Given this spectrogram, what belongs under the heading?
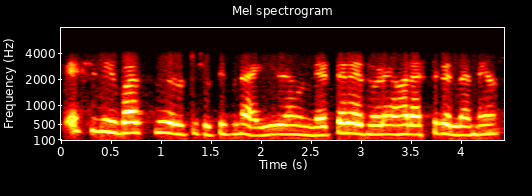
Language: Dogri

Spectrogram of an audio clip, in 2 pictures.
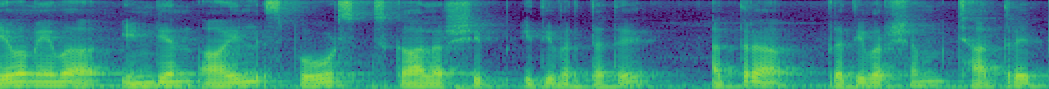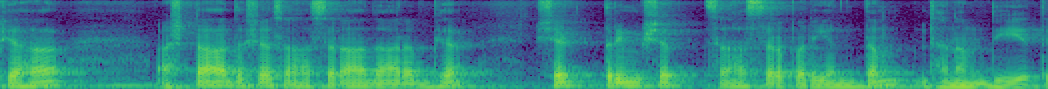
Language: Sanskrit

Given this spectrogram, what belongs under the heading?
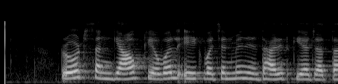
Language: Hindi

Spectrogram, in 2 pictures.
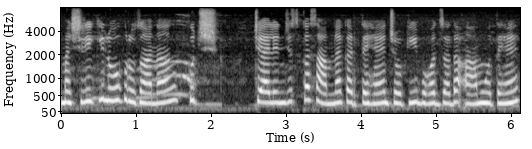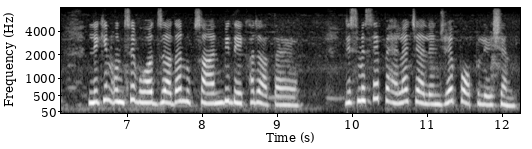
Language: Urdu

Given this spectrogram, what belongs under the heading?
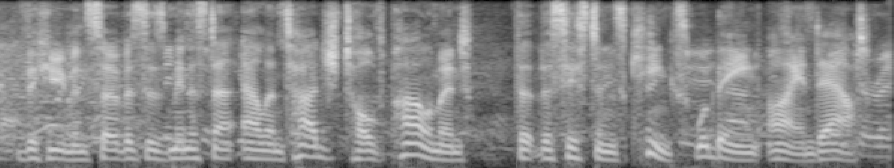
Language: English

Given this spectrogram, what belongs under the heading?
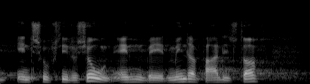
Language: Danish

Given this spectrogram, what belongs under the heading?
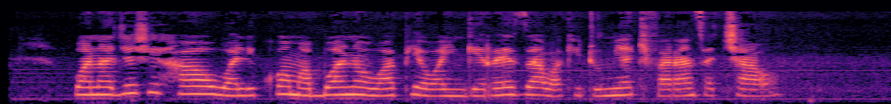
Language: Swahili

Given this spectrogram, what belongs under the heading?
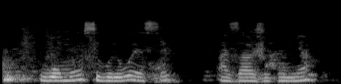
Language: Kinyarwanda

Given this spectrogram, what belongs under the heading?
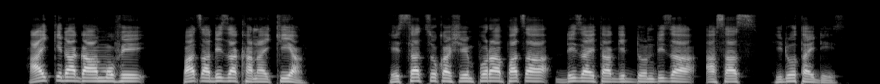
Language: Gamo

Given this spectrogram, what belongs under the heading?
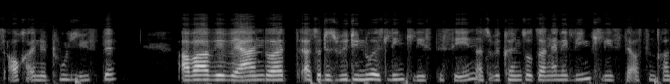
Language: German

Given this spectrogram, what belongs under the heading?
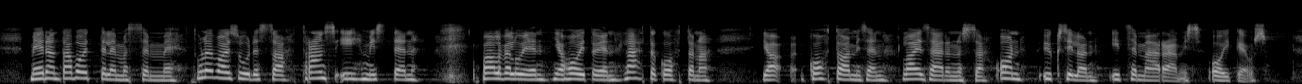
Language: Finnish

